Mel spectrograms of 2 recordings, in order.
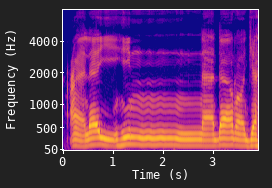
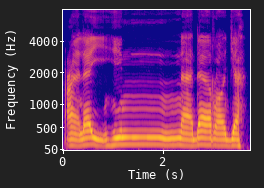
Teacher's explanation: nih berarti Nun bertasydidnya ini hukumnya ghunah musyaddadah karena dia gunah cara membacanya ya digunahkan digunahkan tuh ya didenggungkan jadi suaranya itu kita tahan kita panjangkan sejenak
